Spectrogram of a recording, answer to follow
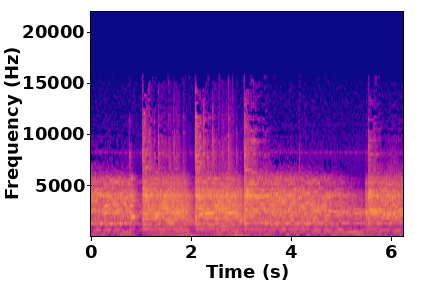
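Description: Fender Stratocaster electric guitar, played through a Pod X3 Live amp modeller set to a Vox amp tone. It plays a riff over a D chord, with pull-offs on the third string. The notes ring over each other, with new picked notes about once a second and a short break just before the first.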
